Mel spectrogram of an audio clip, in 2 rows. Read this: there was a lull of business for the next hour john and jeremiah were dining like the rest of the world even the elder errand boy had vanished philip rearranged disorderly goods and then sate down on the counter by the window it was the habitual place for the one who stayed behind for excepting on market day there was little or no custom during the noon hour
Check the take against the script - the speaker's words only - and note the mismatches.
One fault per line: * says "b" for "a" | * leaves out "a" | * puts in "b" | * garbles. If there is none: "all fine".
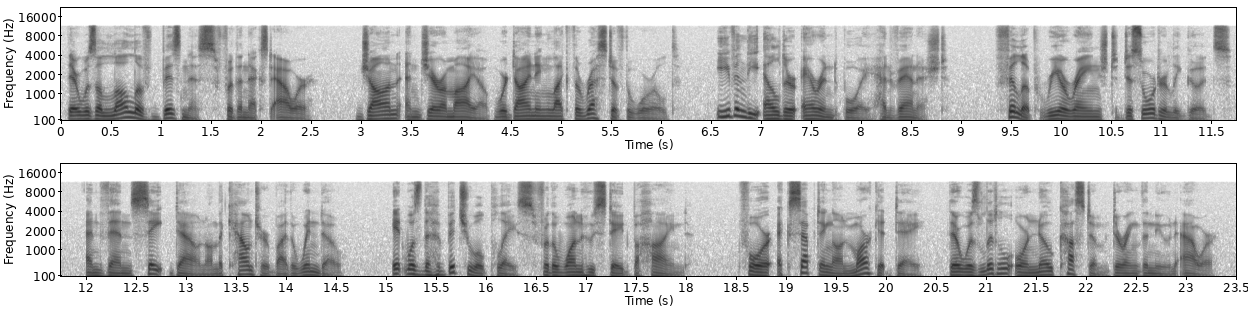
all fine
